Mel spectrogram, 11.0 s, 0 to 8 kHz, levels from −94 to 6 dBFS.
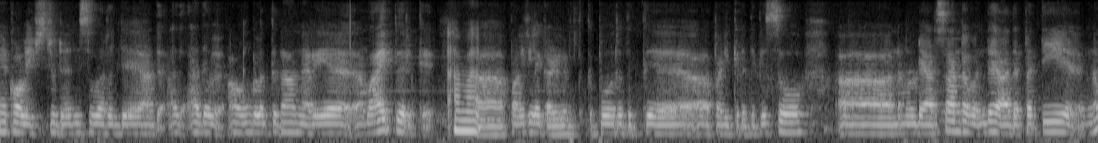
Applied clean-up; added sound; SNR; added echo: neural separator model SepFormer DNS4.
